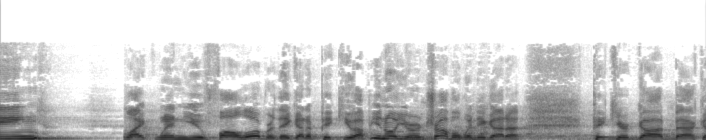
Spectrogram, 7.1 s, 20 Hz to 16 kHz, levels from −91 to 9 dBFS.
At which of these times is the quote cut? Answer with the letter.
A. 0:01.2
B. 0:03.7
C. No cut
A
